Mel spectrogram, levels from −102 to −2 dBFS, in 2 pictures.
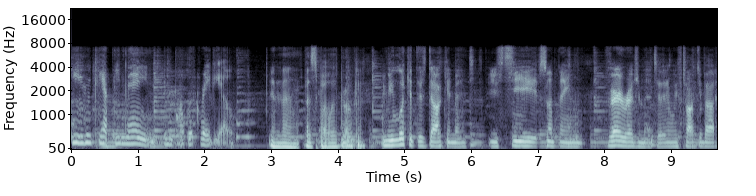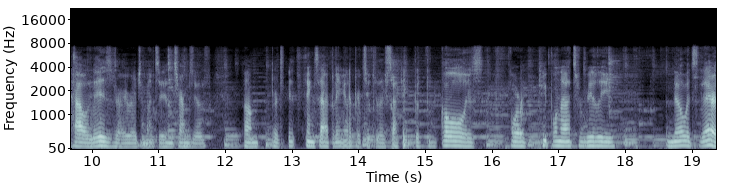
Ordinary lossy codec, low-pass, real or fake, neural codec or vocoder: Opus, 64 kbps; 7.2 kHz; fake; codec, 44.1 kHz, 2.6 kbps, SNAC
